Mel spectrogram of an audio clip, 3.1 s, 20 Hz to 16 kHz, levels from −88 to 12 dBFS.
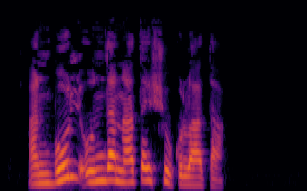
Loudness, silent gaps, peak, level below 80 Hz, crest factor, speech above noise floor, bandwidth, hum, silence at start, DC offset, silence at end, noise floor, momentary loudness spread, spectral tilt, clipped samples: -25 LUFS; none; -10 dBFS; -80 dBFS; 16 dB; 62 dB; 9.2 kHz; none; 0.3 s; under 0.1%; 0.85 s; -86 dBFS; 10 LU; -6 dB/octave; under 0.1%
